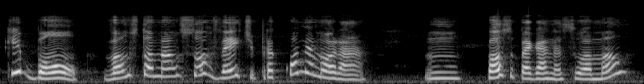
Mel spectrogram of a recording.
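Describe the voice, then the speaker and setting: A woman's voice: sits high, very animated, slow, exaggerated voice. A woman voicing a timid, eager young boyfriend who talks in a hesitant, polite way, for a narrated comic.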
